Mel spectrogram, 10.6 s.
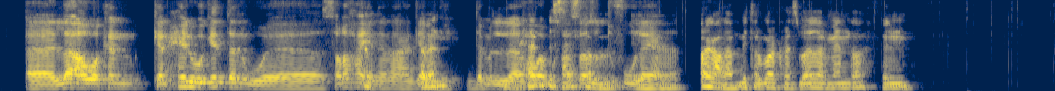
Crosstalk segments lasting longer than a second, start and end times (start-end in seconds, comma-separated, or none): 5.0-6.7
